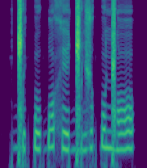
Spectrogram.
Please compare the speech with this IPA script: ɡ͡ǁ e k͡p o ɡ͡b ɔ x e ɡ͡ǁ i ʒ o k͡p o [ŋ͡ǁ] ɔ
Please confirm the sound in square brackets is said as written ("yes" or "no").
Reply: yes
